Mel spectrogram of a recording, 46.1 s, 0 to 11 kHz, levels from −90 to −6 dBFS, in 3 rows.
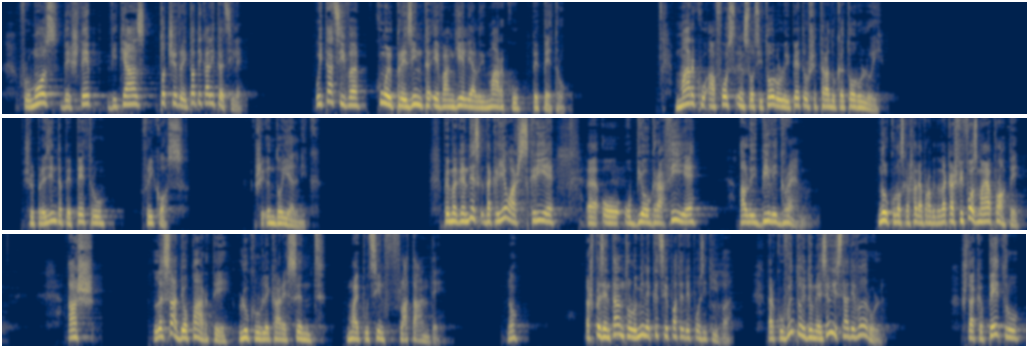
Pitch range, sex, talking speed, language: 150-210 Hz, male, 115 wpm, Romanian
